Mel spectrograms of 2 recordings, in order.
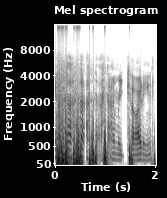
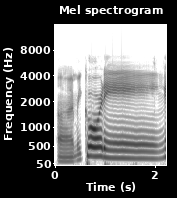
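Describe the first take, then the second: First: Slow, laughing through the words. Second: Slow, higher drawn-out teasing; mock announcing. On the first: Real, not acted. Teasing his friend Jack, laughing while saying it. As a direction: laugh out recording. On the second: Teasing his friend Jack, slow singsong. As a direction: stretch out recording to tease. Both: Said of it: "teasing Jack about recording".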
